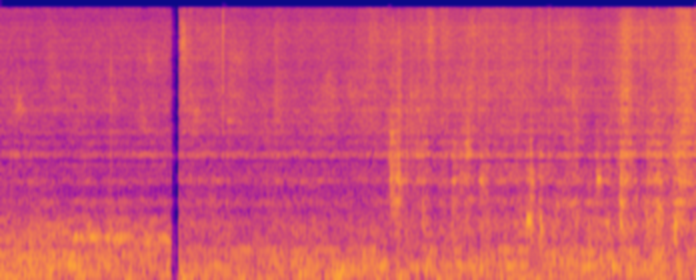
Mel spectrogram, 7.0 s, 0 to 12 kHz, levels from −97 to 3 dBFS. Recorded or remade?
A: remade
